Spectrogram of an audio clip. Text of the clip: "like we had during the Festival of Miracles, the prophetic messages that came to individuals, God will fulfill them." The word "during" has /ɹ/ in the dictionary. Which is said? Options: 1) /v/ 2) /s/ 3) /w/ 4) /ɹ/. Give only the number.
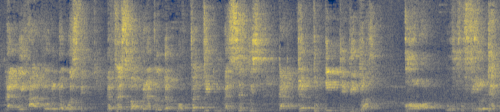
3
